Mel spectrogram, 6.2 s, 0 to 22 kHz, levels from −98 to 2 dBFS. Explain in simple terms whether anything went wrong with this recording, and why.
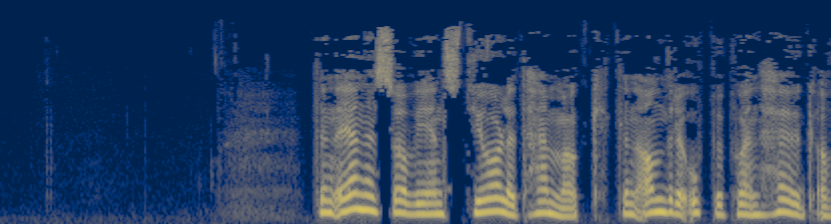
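The whole speech clip sounds watery and swirly, and the top end stops sharply around 14.6 kHz. That points to likely MP3 compression, which discarded detail to save space.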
